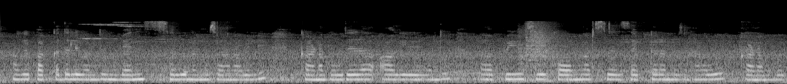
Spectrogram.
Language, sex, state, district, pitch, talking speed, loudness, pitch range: Kannada, female, Karnataka, Dharwad, 225 Hz, 165 wpm, -16 LUFS, 220-230 Hz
